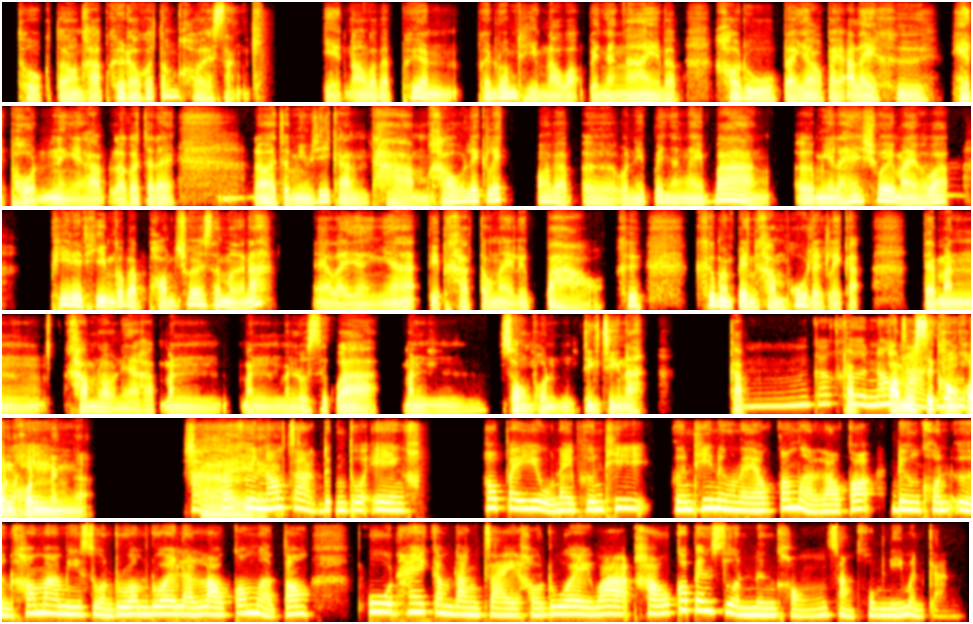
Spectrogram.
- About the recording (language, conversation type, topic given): Thai, podcast, เราจะทำอะไรได้บ้างแบบง่ายๆ เพื่อให้คนรู้สึกเป็นส่วนหนึ่ง?
- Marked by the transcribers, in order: other background noise; tapping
